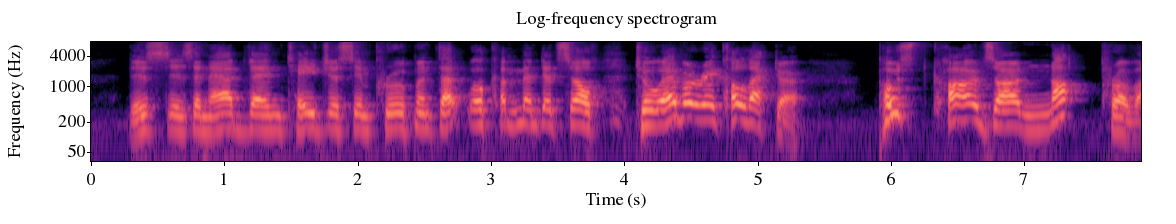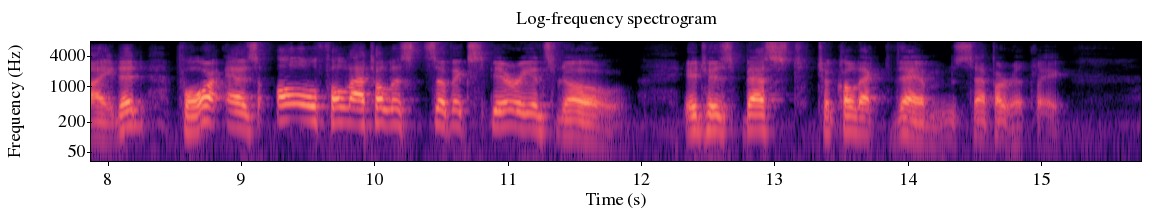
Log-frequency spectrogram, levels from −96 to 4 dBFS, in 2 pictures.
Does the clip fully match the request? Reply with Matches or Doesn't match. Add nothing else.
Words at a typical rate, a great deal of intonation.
Doesn't match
